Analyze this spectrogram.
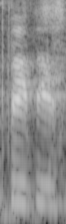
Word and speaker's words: Fifi: We're going to count to 3 and me correctly pronouncing Fifi's name.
